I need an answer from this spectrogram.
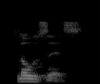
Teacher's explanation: Aquí las dos S están sonando como una Z. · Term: Z inglesa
